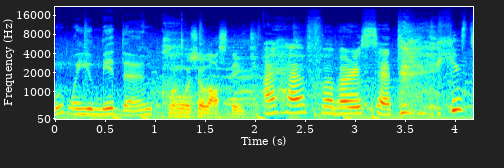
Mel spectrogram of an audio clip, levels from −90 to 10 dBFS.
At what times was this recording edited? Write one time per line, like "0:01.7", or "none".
0:01.0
